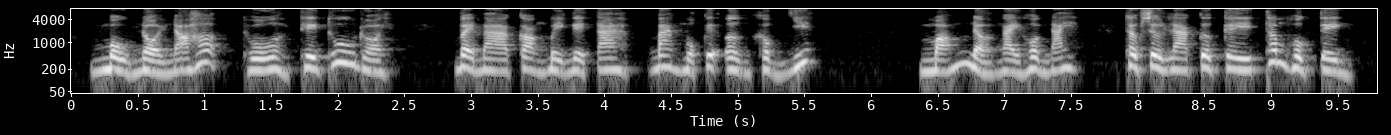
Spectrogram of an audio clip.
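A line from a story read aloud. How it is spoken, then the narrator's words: Loud laughing. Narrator (Vietnamese): Lệ Hồn Đồ cười to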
